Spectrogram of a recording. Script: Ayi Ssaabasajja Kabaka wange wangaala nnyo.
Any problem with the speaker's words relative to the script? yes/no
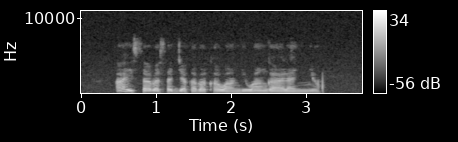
no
